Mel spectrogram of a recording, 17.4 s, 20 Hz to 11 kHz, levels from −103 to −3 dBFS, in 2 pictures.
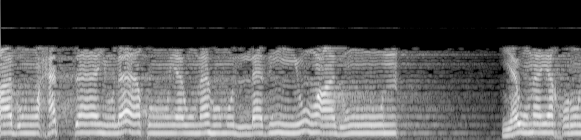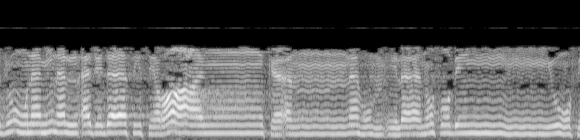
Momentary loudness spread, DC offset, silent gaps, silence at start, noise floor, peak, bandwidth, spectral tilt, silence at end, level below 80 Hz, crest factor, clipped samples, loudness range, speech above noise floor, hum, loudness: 8 LU; under 0.1%; none; 0 s; -56 dBFS; -2 dBFS; 3.6 kHz; -11.5 dB/octave; 0 s; -60 dBFS; 16 dB; under 0.1%; 5 LU; 39 dB; none; -18 LUFS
